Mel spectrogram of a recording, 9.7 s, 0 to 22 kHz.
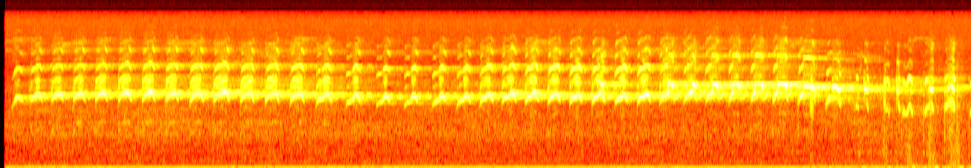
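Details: Osprey chicks competing at a nest built in a branch of a leaning old pine in Kurzeme, Latvia, dated 11-9-24: fast, steady series of high whistled cheeps, rising at the end, about two per second, over faint background hiss.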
